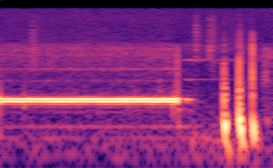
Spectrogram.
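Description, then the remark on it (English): A steady, humming telephone dial tone holds for over a second, then cuts off and gives way to three quick, evenly spaced dialing beeps, as a Big Dog Radio host phones Chevrolet Geo on the air. “Yes, this is … from Big Dog Radio calling.”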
